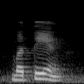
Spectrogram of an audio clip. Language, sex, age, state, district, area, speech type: Manipuri, female, 45-60, Manipur, Imphal West, urban, read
